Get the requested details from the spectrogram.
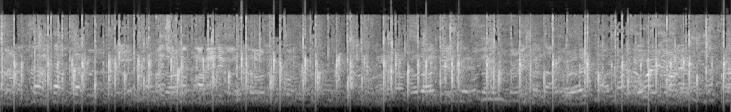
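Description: A crowd of people applauds outdoors.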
